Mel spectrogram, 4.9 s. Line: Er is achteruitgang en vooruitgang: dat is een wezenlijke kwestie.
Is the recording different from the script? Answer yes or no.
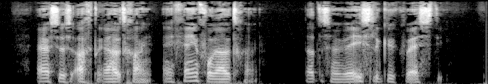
yes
